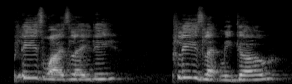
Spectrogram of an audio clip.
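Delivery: tiny, high-pitched, small little mouse voice. The mouse speaks up to the old lady from down at her feet, tiny voice. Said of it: "She looked down and saw the tiny mouse sitting at her feet. / But the mouse merely repeated himself, / she heard a tiny voice at her feet".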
